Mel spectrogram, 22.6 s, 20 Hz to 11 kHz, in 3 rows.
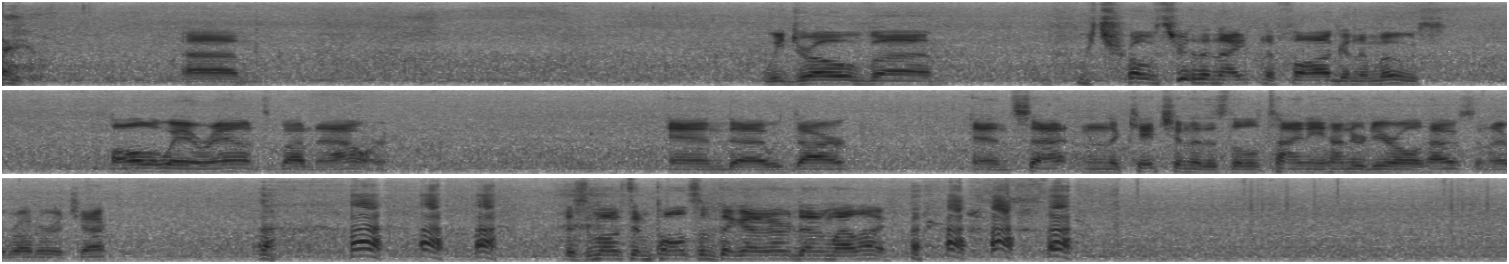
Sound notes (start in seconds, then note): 16.3 laughter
